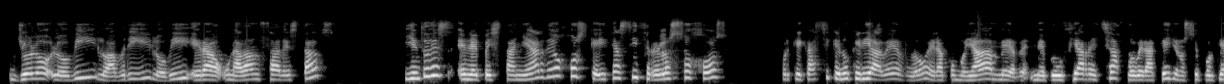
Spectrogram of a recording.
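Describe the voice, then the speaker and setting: Woman, testimony guest, lively retelling; higher voice, dry dull sound. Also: dry recording. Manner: animated storytelling with many fillers and restarts. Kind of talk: personal testimony in conversation.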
